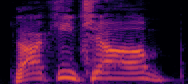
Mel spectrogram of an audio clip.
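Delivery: high, cheery sales call. Acted. Slaughterer offering charm to clodder-trog, high cheery call. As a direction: pipe up cheerily to a passing customer. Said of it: "the slaughterer said cheerily".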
